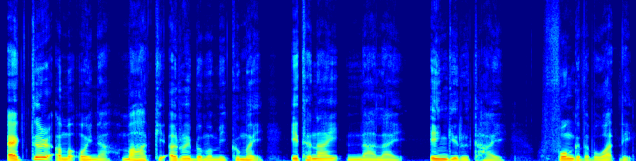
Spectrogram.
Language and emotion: Manipuri, neutral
